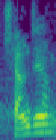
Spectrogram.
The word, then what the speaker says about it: Chang'e: You know, CV in Chinese pronounce is Chang'e.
